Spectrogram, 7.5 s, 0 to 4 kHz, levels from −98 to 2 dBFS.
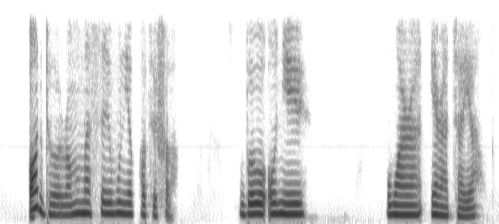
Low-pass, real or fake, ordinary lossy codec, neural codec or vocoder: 3.6 kHz; fake; none; codec, 16 kHz, 0.5 kbps, X-Codec, HuBERT features, trained on LibriSpeech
